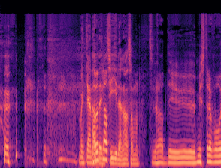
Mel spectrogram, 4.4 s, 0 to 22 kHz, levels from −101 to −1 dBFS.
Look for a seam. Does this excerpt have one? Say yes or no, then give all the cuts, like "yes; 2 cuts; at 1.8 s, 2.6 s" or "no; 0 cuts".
yes; 1 cut; at 3.0 s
